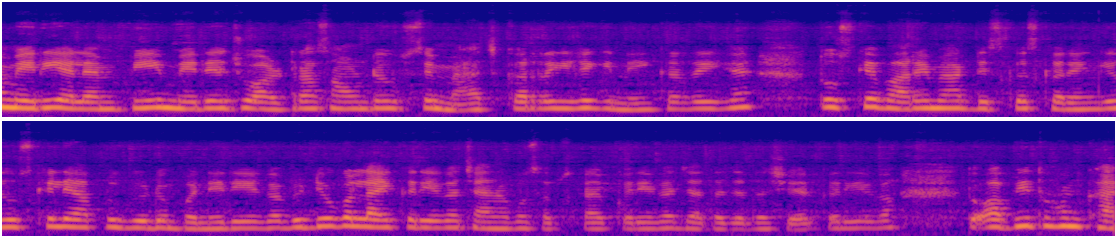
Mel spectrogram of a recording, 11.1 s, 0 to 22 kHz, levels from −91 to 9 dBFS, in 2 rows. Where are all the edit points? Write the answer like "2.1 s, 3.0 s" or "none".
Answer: none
